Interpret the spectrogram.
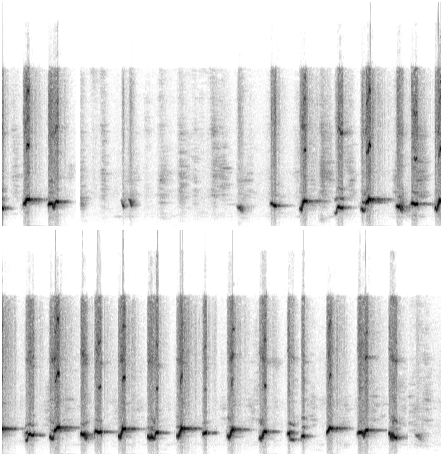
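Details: Sooty-headed bulbul giving a long ropel song used as a lure: a few scattered whistled notes and a short lull, then a dense rolling series of bright slurred whistles, around four per second; otherwise quiet.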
